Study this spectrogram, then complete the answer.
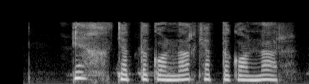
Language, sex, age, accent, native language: Uzbek, female, under 19, Toshkent viloyati, Uzbek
